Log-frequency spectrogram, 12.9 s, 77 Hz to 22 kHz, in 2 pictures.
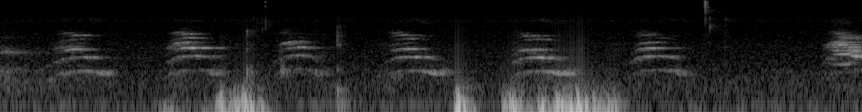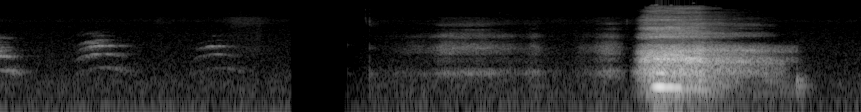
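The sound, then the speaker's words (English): A cat meows repeatedly in short, plaintive calls over several seconds at 4 a.m., with a few soft low thumps early on, ending in one louder, drawn-out yowl. “And there's the child crying again.”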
